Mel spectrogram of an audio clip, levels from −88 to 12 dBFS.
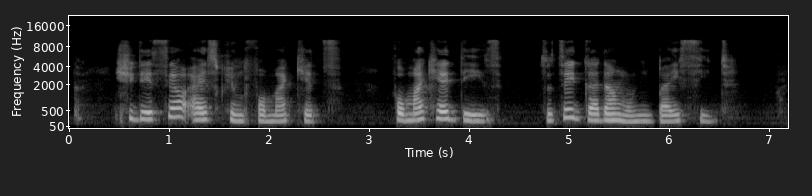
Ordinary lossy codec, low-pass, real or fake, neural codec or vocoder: none; 9.9 kHz; fake; autoencoder, 22.05 kHz, a latent of 192 numbers a frame, VITS, trained on one speaker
